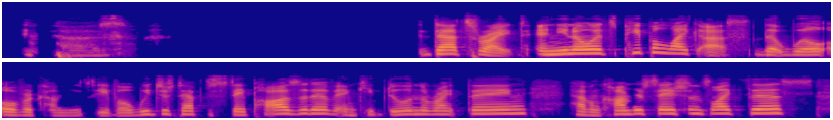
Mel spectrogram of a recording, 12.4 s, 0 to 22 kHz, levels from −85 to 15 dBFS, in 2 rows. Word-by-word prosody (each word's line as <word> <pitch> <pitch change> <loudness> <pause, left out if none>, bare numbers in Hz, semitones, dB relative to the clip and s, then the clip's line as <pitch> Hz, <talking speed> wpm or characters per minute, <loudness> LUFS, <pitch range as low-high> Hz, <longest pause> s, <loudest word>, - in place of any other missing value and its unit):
It - - -15 0.2
does. - - -12 2.3
That's 230 -2 +5
right. 195 - +3
And, 205 0 +3
you 235 - +5
know, 250 +1 +7
it's 260 -1 +3
people 305 +2 -1
like 255 -3 +2
us - - 0
that 185 -1 -1
will 190 +1 0
overcome 170 -4 -4
this 155 - -19
evil. 155 0 -7
We 200 +3 -5
just 225 +1 -7
have 210 0 -2
to - - -15
stay 185 -1 -4
positive 240 +3 +1
and 170 -2 -6
keep 190 0 -14
doing 210 +3 -4
the 220 - -4
right 215 -1 -4
thing, 245 +2 0 0.3
having 180 -4 -4
conversations 240 +3 0
like 255 0 0
this, 265 0 0
225 Hz, 155 wpm, -22 LUFS, 190-250 Hz, 2.3 s, know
